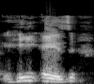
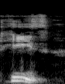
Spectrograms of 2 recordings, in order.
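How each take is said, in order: First: Both words are said fully and separately. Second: The two words merge into one syllable. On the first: "not he is" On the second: "native speaker, they pronounce it he's"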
